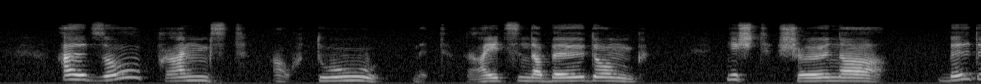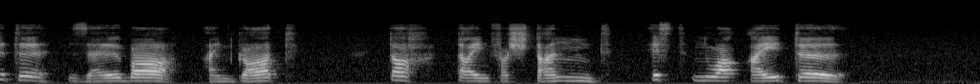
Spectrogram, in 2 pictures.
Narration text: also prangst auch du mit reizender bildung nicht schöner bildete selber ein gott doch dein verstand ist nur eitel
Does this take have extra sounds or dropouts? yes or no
no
